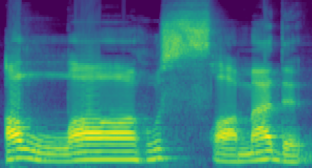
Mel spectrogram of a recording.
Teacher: دال پہ کلکلا یا ایکو ساؤنڈ پروڈیوس کریں گے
